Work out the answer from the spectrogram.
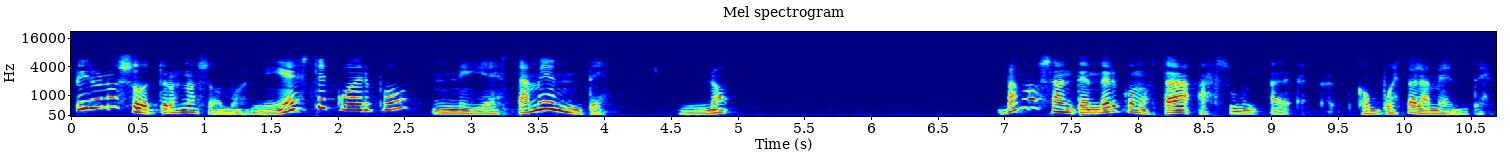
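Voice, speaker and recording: A woman teaches a spiritual lesson in a low voice that swings widely in pitch. She slips into little acted inner voices to make her points. The recording sounds a bit dull and lo-fi. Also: takes it slowly, long pauses, breathy edge. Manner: lively, acts out inner voices. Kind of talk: teaching a talk on the mind.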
